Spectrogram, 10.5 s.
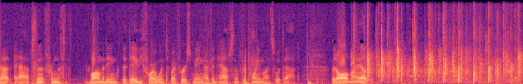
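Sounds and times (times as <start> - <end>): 
speech: 0.0 - 7.6
small group clapping: 7.0 - 10.4.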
